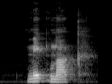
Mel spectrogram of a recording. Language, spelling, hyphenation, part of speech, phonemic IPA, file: Dutch, mikmak, mik‧mak, noun, /ˈmɪk.mɑk/, Nl-mikmak.ogg
- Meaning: hodgepodge, mishmash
